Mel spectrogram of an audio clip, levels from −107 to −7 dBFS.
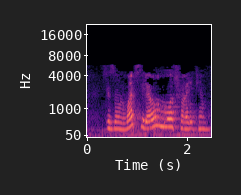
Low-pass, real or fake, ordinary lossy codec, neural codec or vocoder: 7.2 kHz; fake; MP3, 24 kbps; codec, 16 kHz, 1.1 kbps, Voila-Tokenizer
